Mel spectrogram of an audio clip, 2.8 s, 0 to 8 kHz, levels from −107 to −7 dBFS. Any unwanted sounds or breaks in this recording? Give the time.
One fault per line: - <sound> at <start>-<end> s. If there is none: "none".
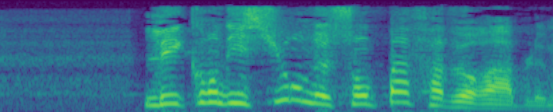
none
